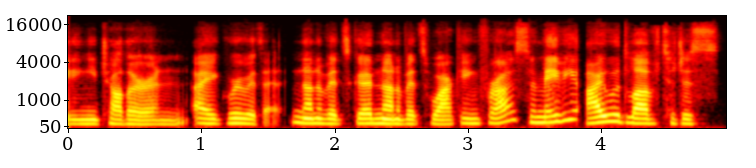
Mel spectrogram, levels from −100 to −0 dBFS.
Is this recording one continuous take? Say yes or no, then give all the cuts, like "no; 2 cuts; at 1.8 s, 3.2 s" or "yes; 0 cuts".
yes; 0 cuts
